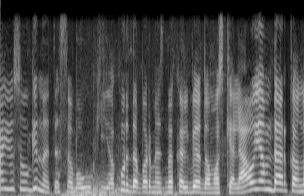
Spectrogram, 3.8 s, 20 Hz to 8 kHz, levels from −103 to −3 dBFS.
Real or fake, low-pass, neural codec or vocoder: fake; 7.2 kHz; codec, 16 kHz, 4 kbps, X-Codec, HuBERT features, trained on balanced general audio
